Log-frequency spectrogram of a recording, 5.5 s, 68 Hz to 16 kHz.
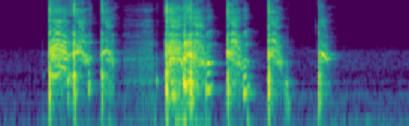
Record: {
  "cough_length": "5.5 s",
  "cough_amplitude": 32768,
  "cough_signal_mean_std_ratio": 0.39,
  "survey_phase": "alpha (2021-03-01 to 2021-08-12)",
  "age": "18-44",
  "gender": "Male",
  "wearing_mask": "No",
  "symptom_cough_any": true,
  "symptom_abdominal_pain": true,
  "symptom_diarrhoea": true,
  "symptom_fatigue": true,
  "symptom_fever_high_temperature": true,
  "symptom_change_to_sense_of_smell_or_taste": true,
  "symptom_loss_of_taste": true,
  "smoker_status": "Never smoked",
  "respiratory_condition_asthma": false,
  "respiratory_condition_other": false,
  "recruitment_source": "Test and Trace",
  "submission_delay": "2 days",
  "covid_test_result": "Positive",
  "covid_test_method": "RT-qPCR",
  "covid_ct_value": 14.1,
  "covid_ct_gene": "ORF1ab gene",
  "covid_ct_mean": 14.5,
  "covid_viral_load": "18000000 copies/ml",
  "covid_viral_load_category": "High viral load (>1M copies/ml)"
}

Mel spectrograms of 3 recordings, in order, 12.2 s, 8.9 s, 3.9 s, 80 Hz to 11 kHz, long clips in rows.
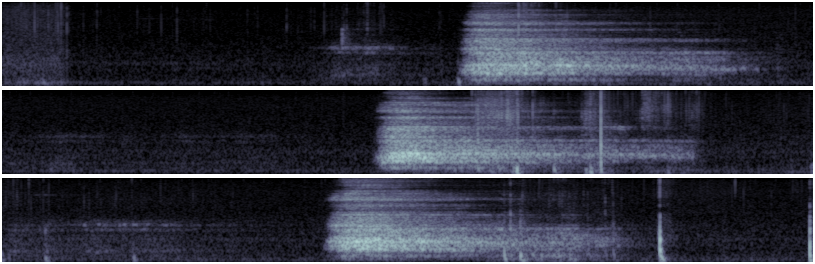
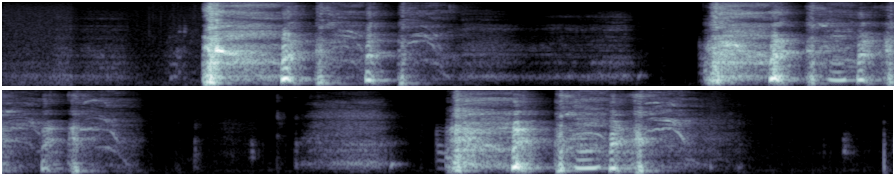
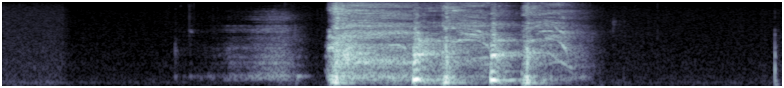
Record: {
  "exhalation_length": "12.2 s",
  "exhalation_amplitude": 4298,
  "exhalation_signal_mean_std_ratio": 0.39,
  "three_cough_length": "8.9 s",
  "three_cough_amplitude": 26028,
  "three_cough_signal_mean_std_ratio": 0.29,
  "cough_length": "3.9 s",
  "cough_amplitude": 26028,
  "cough_signal_mean_std_ratio": 0.31,
  "survey_phase": "beta (2021-08-13 to 2022-03-07)",
  "age": "45-64",
  "gender": "Male",
  "wearing_mask": "No",
  "symptom_cough_any": true,
  "symptom_fatigue": true,
  "symptom_onset": "8 days",
  "smoker_status": "Never smoked",
  "respiratory_condition_asthma": false,
  "respiratory_condition_other": false,
  "recruitment_source": "REACT",
  "submission_delay": "1 day",
  "covid_test_result": "Positive",
  "covid_test_method": "RT-qPCR",
  "covid_ct_value": 31.0,
  "covid_ct_gene": "N gene"
}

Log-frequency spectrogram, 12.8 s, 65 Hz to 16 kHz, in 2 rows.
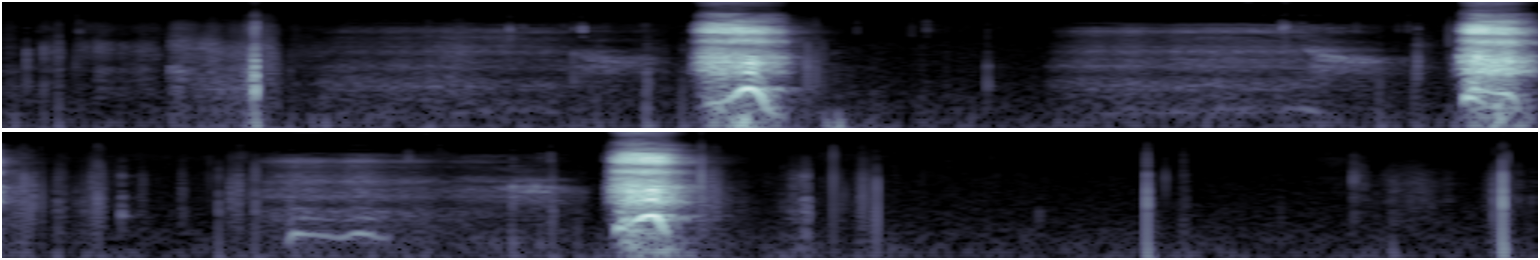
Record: {
  "exhalation_length": "12.8 s",
  "exhalation_amplitude": 28465,
  "exhalation_signal_mean_std_ratio": 0.2,
  "survey_phase": "alpha (2021-03-01 to 2021-08-12)",
  "age": "65+",
  "gender": "Female",
  "wearing_mask": "No",
  "symptom_cough_any": true,
  "symptom_abdominal_pain": true,
  "symptom_headache": true,
  "symptom_change_to_sense_of_smell_or_taste": true,
  "smoker_status": "Never smoked",
  "respiratory_condition_asthma": false,
  "respiratory_condition_other": false,
  "recruitment_source": "Test and Trace",
  "submission_delay": "2 days",
  "covid_test_result": "Positive",
  "covid_test_method": "RT-qPCR"
}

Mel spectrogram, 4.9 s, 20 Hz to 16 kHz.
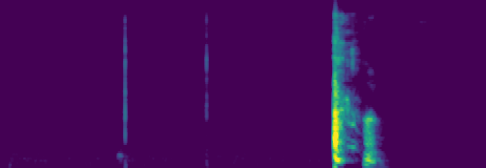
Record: {
  "cough_length": "4.9 s",
  "cough_amplitude": 32768,
  "cough_signal_mean_std_ratio": 0.11,
  "survey_phase": "beta (2021-08-13 to 2022-03-07)",
  "age": "65+",
  "gender": "Male",
  "wearing_mask": "No",
  "symptom_none": true,
  "smoker_status": "Ex-smoker",
  "respiratory_condition_asthma": false,
  "respiratory_condition_other": false,
  "recruitment_source": "REACT",
  "submission_delay": "2 days",
  "covid_test_result": "Negative",
  "covid_test_method": "RT-qPCR",
  "influenza_a_test_result": "Negative",
  "influenza_b_test_result": "Negative"
}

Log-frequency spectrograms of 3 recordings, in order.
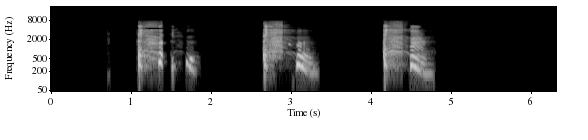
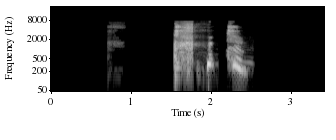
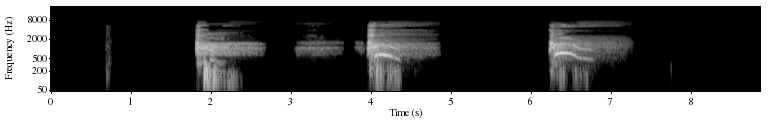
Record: {
  "three_cough_length": "6.3 s",
  "three_cough_amplitude": 29298,
  "three_cough_signal_mean_std_ratio": 0.32,
  "cough_length": "3.4 s",
  "cough_amplitude": 29006,
  "cough_signal_mean_std_ratio": 0.31,
  "exhalation_length": "8.9 s",
  "exhalation_amplitude": 28727,
  "exhalation_signal_mean_std_ratio": 0.32,
  "survey_phase": "beta (2021-08-13 to 2022-03-07)",
  "age": "18-44",
  "gender": "Female",
  "wearing_mask": "No",
  "symptom_cough_any": true,
  "symptom_new_continuous_cough": true,
  "symptom_runny_or_blocked_nose": true,
  "symptom_sore_throat": true,
  "symptom_fatigue": true,
  "symptom_headache": true,
  "symptom_onset": "2 days",
  "smoker_status": "Ex-smoker",
  "respiratory_condition_asthma": true,
  "respiratory_condition_other": false,
  "recruitment_source": "Test and Trace",
  "submission_delay": "1 day",
  "covid_test_result": "Positive",
  "covid_test_method": "RT-qPCR",
  "covid_ct_value": 19.2,
  "covid_ct_gene": "ORF1ab gene",
  "covid_ct_mean": 20.1,
  "covid_viral_load": "260000 copies/ml",
  "covid_viral_load_category": "Low viral load (10K-1M copies/ml)"
}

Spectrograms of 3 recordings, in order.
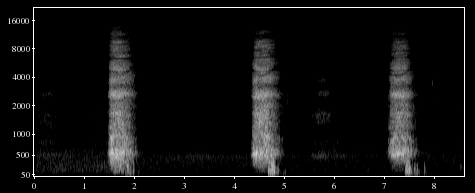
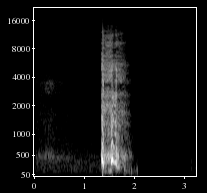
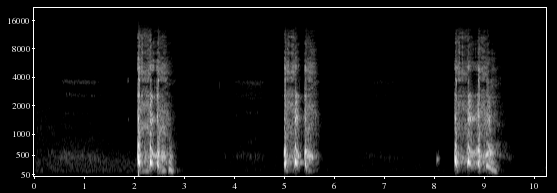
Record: {
  "exhalation_length": "8.6 s",
  "exhalation_amplitude": 7641,
  "exhalation_signal_mean_std_ratio": 0.33,
  "cough_length": "3.2 s",
  "cough_amplitude": 32768,
  "cough_signal_mean_std_ratio": 0.2,
  "three_cough_length": "10.2 s",
  "three_cough_amplitude": 32768,
  "three_cough_signal_mean_std_ratio": 0.23,
  "survey_phase": "beta (2021-08-13 to 2022-03-07)",
  "age": "45-64",
  "gender": "Male",
  "wearing_mask": "No",
  "symptom_cough_any": true,
  "symptom_runny_or_blocked_nose": true,
  "smoker_status": "Never smoked",
  "respiratory_condition_asthma": false,
  "respiratory_condition_other": false,
  "recruitment_source": "Test and Trace",
  "submission_delay": "2 days",
  "covid_test_result": "Positive",
  "covid_test_method": "LFT"
}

